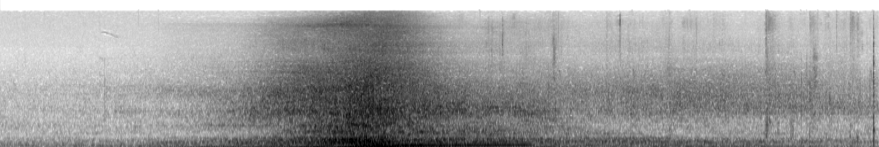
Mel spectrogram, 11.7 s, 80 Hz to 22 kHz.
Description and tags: CAR PASSAGE - 1
Son du passage d'une voiture. Son enregistré avec un ZOOM H4NSP et une bonnette Rycote Mini Wind Screen.
Sound of a car passage. Sound recorded with a ZOOM H4NSP and a Rycote Mini Wind Screen.
passing, car, passage, voiture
